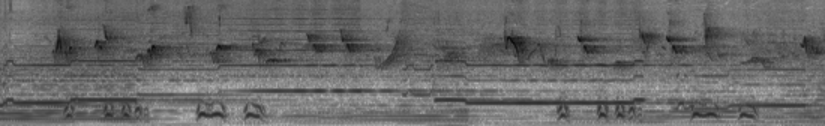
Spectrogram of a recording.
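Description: An owl hooting in four short runs of quavering hoots, over sustained background music with high, quick bird chirps throughout.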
